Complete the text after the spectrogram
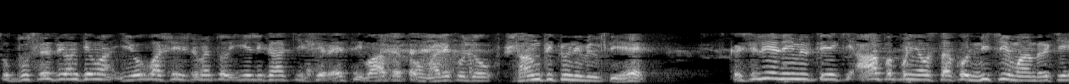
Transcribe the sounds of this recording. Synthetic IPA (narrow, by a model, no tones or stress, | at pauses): t̪od̪uːsɾet̪ãːkʰemãjoːɡbaːʃeːʃt̪ɾəmẽt̪ojelɪkʰakipʰɪɾɛ̰ːsibaːt̪ɦɛt̪oɦɐmaːɾekod͡ʒoːʃãːnt̪ikjõnɐɦĩmɪlt̪iɦɛː | kɪslienɐɦĩmɪlt̪iɦɛkiʔaːpɐpniɐʋəst̪ʰakoniːt͡ʃemãːnɾɐkʰẽː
